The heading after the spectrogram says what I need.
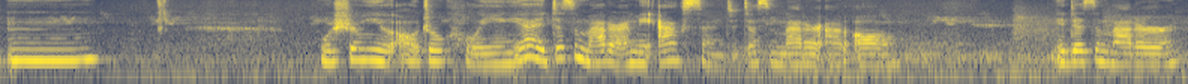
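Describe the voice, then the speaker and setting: With a little hiss or hum in the audio, a young Chinese woman from Guizhou province chats casually with viewers while teaching English on a livestream. Her mid-range voice has a Chinese accent tinged slightly American, and she keeps it relaxed and chatty, sprinkling in plenty of "you know" and "um."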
